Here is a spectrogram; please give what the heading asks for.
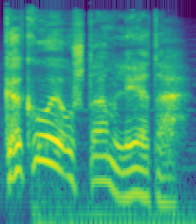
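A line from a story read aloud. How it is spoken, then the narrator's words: Sighing. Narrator (Russian): Вздохнул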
